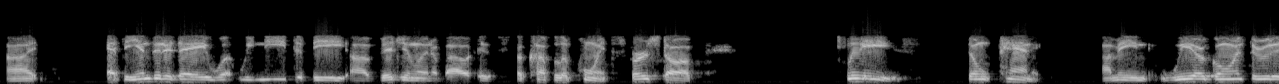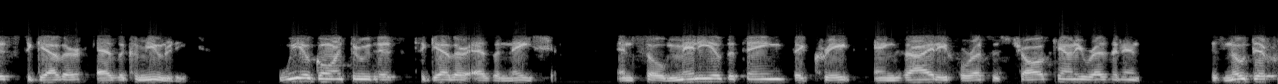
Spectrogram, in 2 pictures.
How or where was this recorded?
phone line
